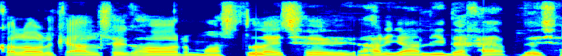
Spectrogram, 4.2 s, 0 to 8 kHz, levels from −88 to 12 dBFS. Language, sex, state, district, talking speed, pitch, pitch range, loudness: Maithili, male, Bihar, Saharsa, 155 wpm, 105 Hz, 105-110 Hz, -17 LUFS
